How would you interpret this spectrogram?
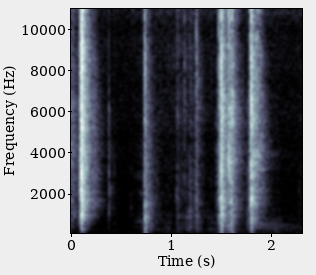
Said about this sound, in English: I find myself repelling swarms of bugs with Nerf blasters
